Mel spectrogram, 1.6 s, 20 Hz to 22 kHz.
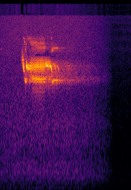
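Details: A Senegal parrot (Poicephalus senegalus) at Verona on 1 September 2012 gives a single shrill, harsh, buzzy call about a second long, fading at the end.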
